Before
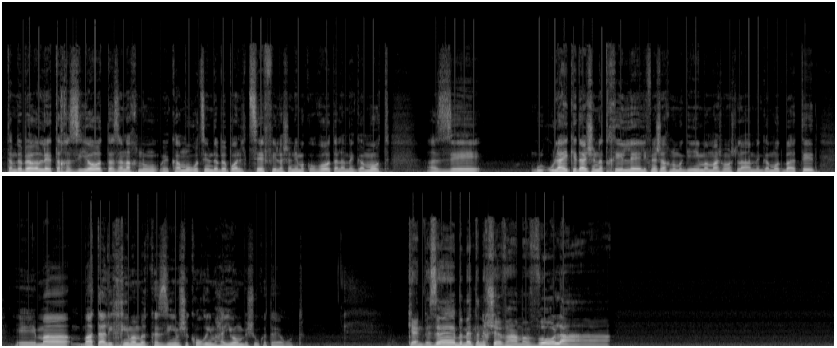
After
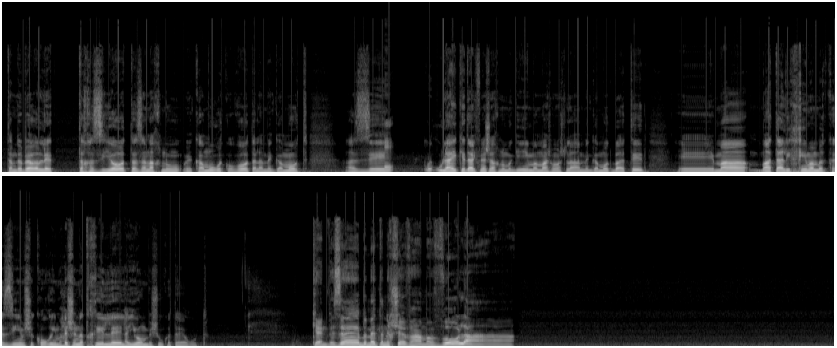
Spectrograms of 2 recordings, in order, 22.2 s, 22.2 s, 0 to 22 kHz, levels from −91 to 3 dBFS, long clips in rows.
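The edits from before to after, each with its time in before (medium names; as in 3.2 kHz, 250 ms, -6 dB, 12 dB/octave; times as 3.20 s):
0.72 s: insert room tone 0.31 s
2.62–4.02 s: delete
6.19–7.22 s: speed 163%
7.77–8.56 s: move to 14.02 s
11.40 s: stutter 0.03 s, 8 plays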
